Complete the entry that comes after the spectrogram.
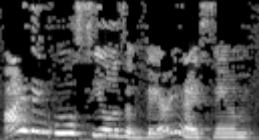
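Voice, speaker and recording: A woman reader plays a gentle storybook mom. She sounds mellow and calm, with a measured, melodic delivery. The recording is slightly dull. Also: high voice. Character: gentle, approving mother of two young girls.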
